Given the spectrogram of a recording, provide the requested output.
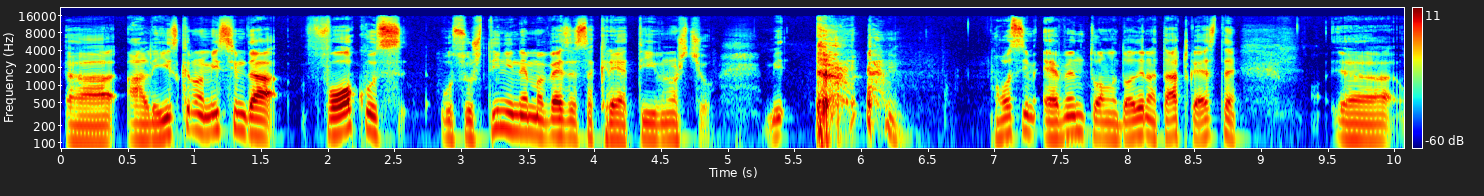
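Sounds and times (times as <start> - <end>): man clearing throat: 5.7 - 6.4.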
